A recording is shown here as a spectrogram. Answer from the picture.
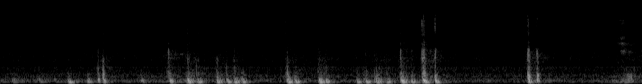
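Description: Typing on a computer keyboard: an irregular run of quick key clicks over about five seconds, stopping shortly before the end.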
